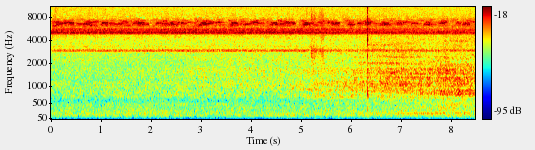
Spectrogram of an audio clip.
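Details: Cricket chorus from a bedroom window on a dense foggy morning, 1 September 2015, about 5:30 am; continuous shrill layered trilling, with a single sharp click and a low rising rumble like distant traffic toward the end.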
